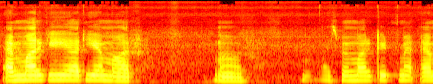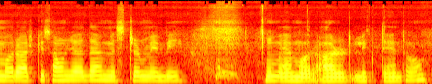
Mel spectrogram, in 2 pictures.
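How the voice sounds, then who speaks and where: In this lo-fi recording, a woman with a dark, mid-range voice and vocal fry keeps a level tone and moderate pace. She patiently walks her class through shorthand step by step, answering her own questions to the students. Her words draw out as she writes.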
